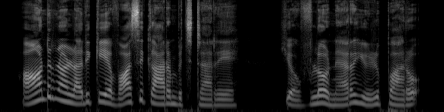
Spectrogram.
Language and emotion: Tamil, disgusted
